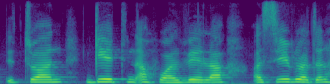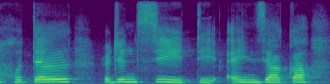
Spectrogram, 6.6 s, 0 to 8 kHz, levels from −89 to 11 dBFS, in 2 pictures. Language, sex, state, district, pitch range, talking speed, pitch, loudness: Mizo, female, Mizoram, Aizawl, 220-240 Hz, 170 wpm, 230 Hz, -17 LUFS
